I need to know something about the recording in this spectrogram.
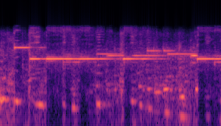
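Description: A small ensemble of recorders and bassoon plays a medieval-style piece, with long held high recorder notes over a moving lower line.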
